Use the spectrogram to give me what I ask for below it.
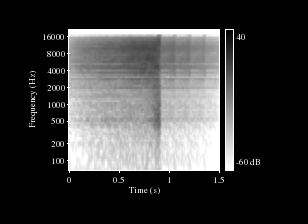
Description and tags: Reverse Cymbal
Cymbal, Drum-Machine, Reverse, SFX, WavePad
